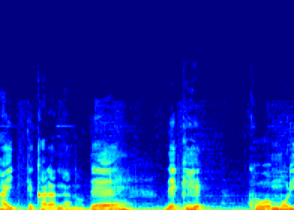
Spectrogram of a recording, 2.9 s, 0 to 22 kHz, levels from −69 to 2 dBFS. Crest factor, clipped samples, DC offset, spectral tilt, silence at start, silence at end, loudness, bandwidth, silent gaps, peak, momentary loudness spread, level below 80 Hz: 14 dB; under 0.1%; under 0.1%; -6 dB/octave; 0 s; 0 s; -20 LUFS; 12.5 kHz; none; -6 dBFS; 9 LU; -38 dBFS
